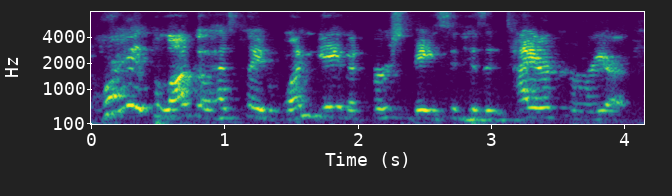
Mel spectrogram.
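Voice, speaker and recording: A woman with a bright, sharp voice debates sports on a live panel. She is emphatic and skeptical, building points through repetition. The sound is echoey and a little away from the mic. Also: sits high, sing-song, normal speed, recorded from a distance. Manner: emphatic, skeptical, repeats phrases and rhetorical questions. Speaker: baseball panelist. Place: live convention panel stage.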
